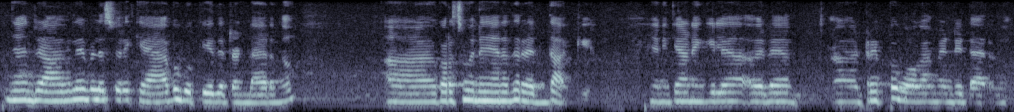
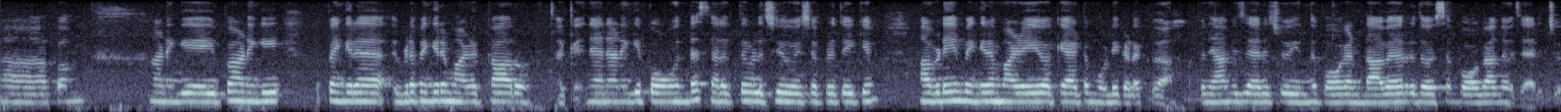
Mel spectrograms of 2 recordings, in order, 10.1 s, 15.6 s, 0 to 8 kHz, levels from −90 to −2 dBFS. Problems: none marked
